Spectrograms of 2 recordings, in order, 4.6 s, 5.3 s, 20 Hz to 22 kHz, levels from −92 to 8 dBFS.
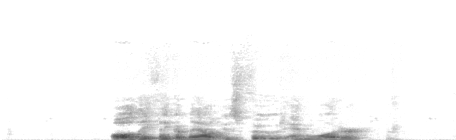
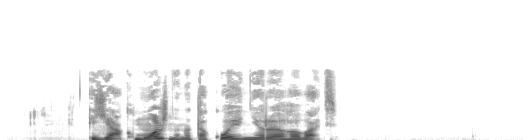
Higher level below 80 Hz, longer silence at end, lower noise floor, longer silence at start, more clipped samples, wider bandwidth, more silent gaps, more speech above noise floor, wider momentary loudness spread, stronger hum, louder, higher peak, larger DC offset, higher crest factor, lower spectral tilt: about the same, -78 dBFS vs -82 dBFS; second, 0.95 s vs 1.95 s; second, -82 dBFS vs -87 dBFS; first, 1.1 s vs 0.9 s; neither; about the same, 11.5 kHz vs 11.5 kHz; neither; second, 49 dB vs 62 dB; first, 14 LU vs 11 LU; neither; second, -34 LUFS vs -26 LUFS; second, -14 dBFS vs -6 dBFS; neither; about the same, 22 dB vs 22 dB; first, -7.5 dB/octave vs -5.5 dB/octave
